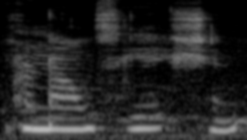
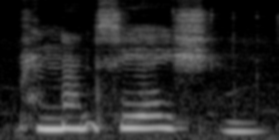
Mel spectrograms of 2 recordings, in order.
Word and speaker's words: pronunciation: you're pronouncing it pronunciation many people say it as pronunciation but it's not the right way to say it the right way to say is pronunciation so let's look at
